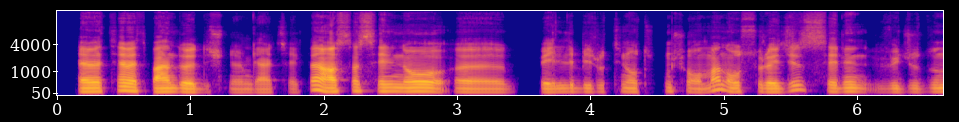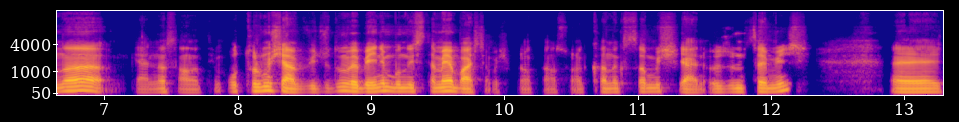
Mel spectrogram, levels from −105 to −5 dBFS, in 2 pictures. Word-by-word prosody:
Evet, 110 Hz, 0 st, +4 dB
evet, 130 Hz, -3 st, +6 dB
ben 110 Hz, 0 st, +6 dB
de -, -, -4 dB
öyle 95 Hz, -2 st, +3 dB
düşünüyorum 90 Hz, 0 st, -13 dB
gerçekten. 90 Hz, -, -3 dB
Aslında 110 Hz, +1 st, +5 dB
senin 120 Hz, -1 st, -2 dB
o, 115 Hz, -2 st, +4 dB
eee, 95 Hz, -1 st, -2 dB, 0.3 s
belli 105 Hz, +2 st, -4 dB
bir 105 Hz, -1 st, -8 dB
rutine 105 Hz, +1 st, -10 dB
oturtmuş 110 Hz, +3 st, -11 dB
olman 100 Hz, 0 st, -2 dB
o 105 Hz, -1 st, -1 dB
süreci 110 Hz, +10 st, -3 dB
senin 110 Hz, -5 st, -5 dB
vücuduna 110 Hz, +8 st, +2 dB, 0.2 s
yani, 90 Hz, 0 st, -15 dB
nasıl 100 Hz, -2 st, -10 dB
anlatayım, 85 Hz, 0 st, -13 dB
oturmuş 125 Hz, +4 st, -2 dB
ya 100 Hz, -2 st, +6 dB
vücudun 105 Hz, +6 st, -7 dB
ve 115 Hz, -, +4 dB
beynin 115 Hz, +4 st, +3 dB
bunu 115 Hz, 0 st, -2 dB
istemeye 115 Hz, +2 st, +3 dB
başlamış 95 Hz, -2 st, -2 dB
bir -, -, -18 dB
noktadan -, -, -20 dB
sonra. -, -, -19 dB
Kanıksamış 110 Hz, +3 st, -7 dB
yani 90 Hz, 0 st, -1 dB
özümsemiş, 105 Hz, -, -3 dB, 0.6 s
eee, 100 Hz, 0 st, +2 dB
110 Hz, 170 wpm, -25 LUFS, 100-115 Hz, 0.6 s, evet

